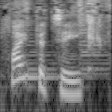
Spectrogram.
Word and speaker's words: Plitvice: Pipest Lakes National Park, colloquial Plitvice, pronounced Plitvice, is one of the oldest national parks in Southeast Europe and the largest national park in Croatia.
